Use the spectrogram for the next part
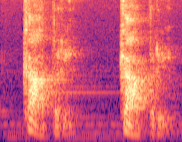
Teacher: so the stress is on the ah sound not at the end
